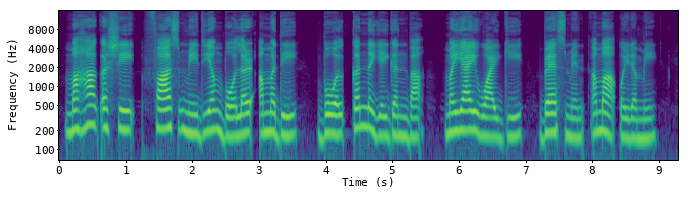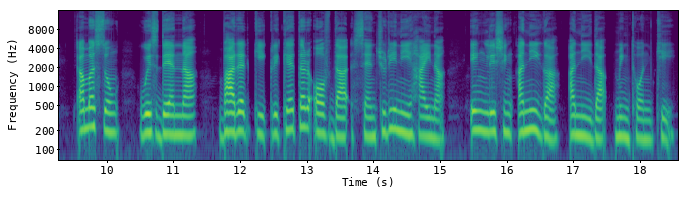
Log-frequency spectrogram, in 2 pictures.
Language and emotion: Manipuri, neutral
